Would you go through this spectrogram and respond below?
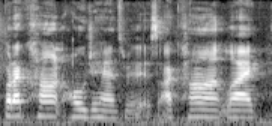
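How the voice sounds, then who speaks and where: A woman's voice: fairly low pitch, level tone, a little fast, creaky. Frank young woman hosting a podcast. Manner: frank, swears casually, trails off and restarts. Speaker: podcast host. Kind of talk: casual podcast conversation. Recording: faint background noise.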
